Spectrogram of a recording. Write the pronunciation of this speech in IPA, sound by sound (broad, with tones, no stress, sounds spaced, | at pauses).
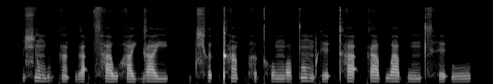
ɕ ɔ̃˥˧ b ə˥˧ k ã˨ k̚ ɡ a˦ ʔ t͡sʰ a˧ w h a˧ j ɡ a˥˧ j | t͡ɕʰ ə˦ t̚ kʰ ã˦ p̚ h ə˧ kʰ o˧ ŋ ɔ˥˧ t̪ ɔ̃˥˧ m k e˨ ʔ kʰ a˦ ʔ k a˦ p w a˥˧ p u˧ m t͡sʰ e˨ ʔ u˧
